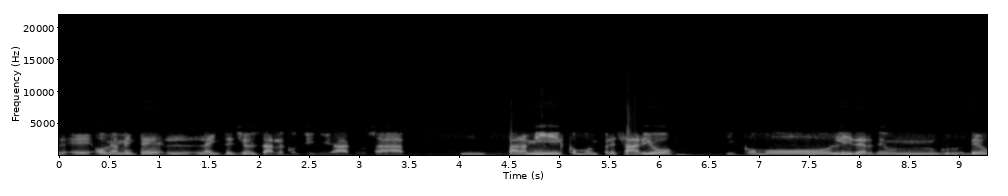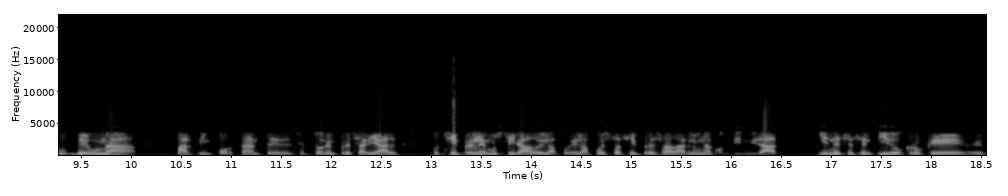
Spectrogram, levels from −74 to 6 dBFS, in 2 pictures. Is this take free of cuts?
yes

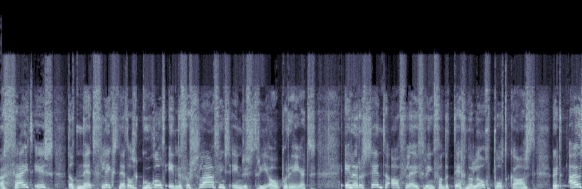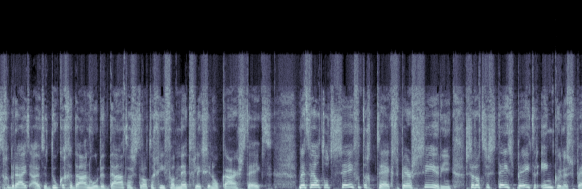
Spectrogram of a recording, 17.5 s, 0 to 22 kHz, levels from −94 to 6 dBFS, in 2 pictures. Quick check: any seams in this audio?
yes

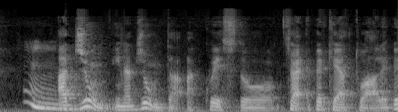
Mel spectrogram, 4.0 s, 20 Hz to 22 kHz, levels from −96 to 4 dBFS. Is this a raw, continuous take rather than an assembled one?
yes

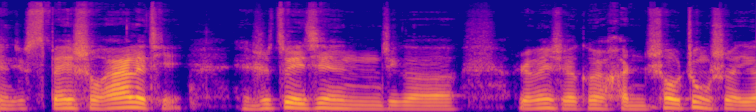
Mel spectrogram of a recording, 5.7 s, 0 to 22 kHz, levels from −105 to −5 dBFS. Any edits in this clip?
no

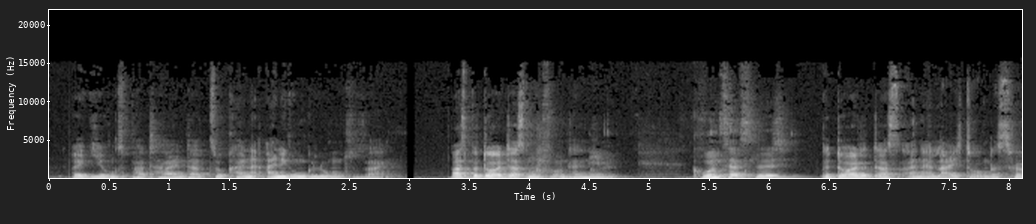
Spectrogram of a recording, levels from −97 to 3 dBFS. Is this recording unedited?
yes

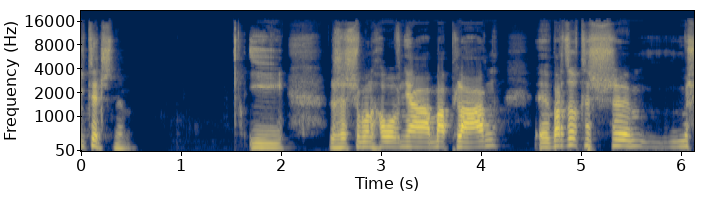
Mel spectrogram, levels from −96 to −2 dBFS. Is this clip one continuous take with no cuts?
yes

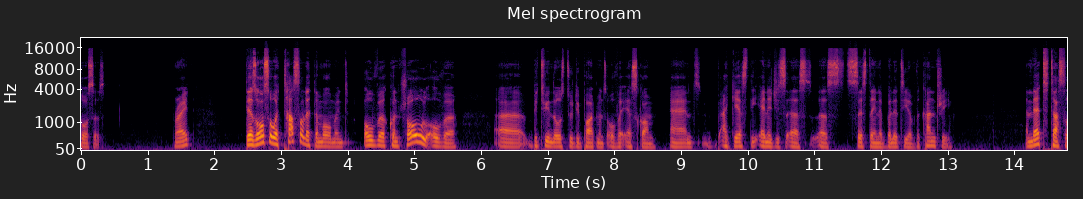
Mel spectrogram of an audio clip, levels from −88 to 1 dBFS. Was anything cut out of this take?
no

